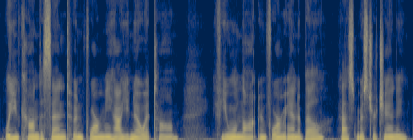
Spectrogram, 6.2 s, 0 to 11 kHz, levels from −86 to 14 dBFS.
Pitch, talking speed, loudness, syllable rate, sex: 180 Hz, 195 wpm, -15 LUFS, 5.1 syllables/s, female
